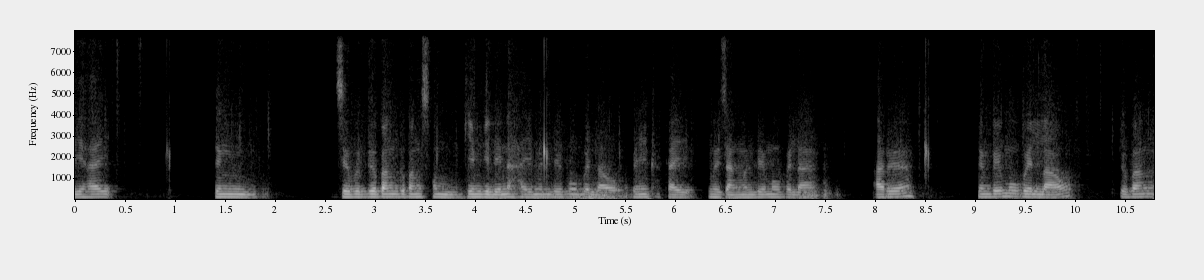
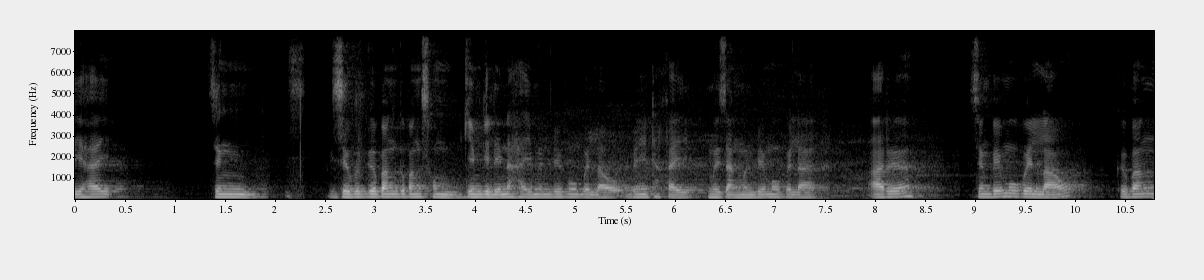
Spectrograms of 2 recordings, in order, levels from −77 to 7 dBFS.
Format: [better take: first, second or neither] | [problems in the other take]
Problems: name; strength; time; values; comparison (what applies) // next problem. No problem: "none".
second | noise reduction (neural mask model RNNoise)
